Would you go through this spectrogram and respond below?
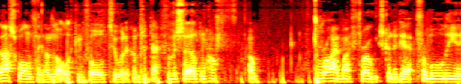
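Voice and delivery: normal talking voice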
